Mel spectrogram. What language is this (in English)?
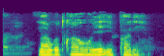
Kinyarwanda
